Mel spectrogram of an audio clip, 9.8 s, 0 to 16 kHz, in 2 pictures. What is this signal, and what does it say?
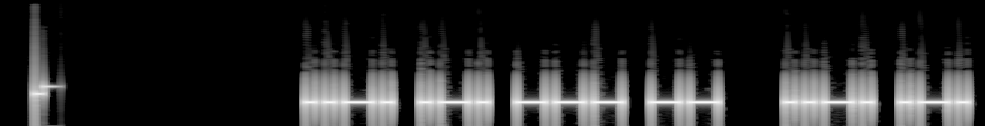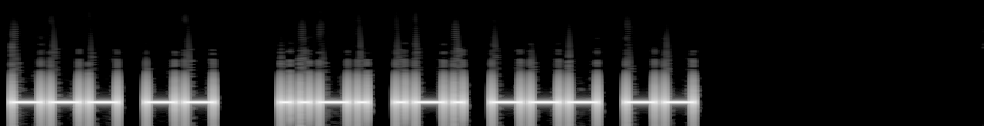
Morse code, heard as a keyed tone, about 25 wpm, 700 Hz. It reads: FROM FROM FROM
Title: Top 300 Words Repeated 25wpm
